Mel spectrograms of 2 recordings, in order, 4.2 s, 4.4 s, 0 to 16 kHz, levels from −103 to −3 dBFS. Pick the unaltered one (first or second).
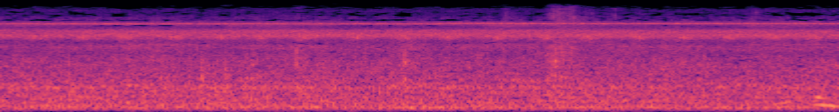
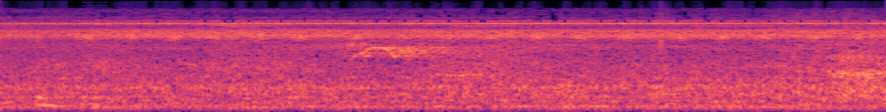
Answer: second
